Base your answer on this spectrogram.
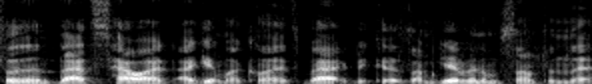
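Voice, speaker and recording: A man talks at a moderate pace in a medium pitch, his intonation fairly even, on a very clean recording with a silent background. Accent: Texan. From Texas, Bryan. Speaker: barber. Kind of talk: casual chat.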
